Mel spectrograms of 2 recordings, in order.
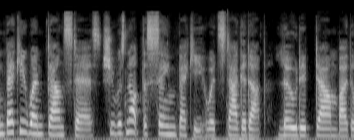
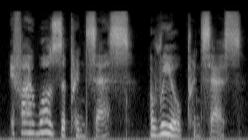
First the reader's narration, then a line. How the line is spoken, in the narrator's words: she murmured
